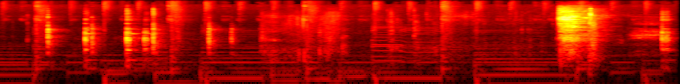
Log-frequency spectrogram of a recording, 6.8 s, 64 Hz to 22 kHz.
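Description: Steel socket wrench extension and 14mm socket rattling and clinking as they are picked up and fitted while working on a Honda Shadow VT600 motorcycle; a string of sharp, close metallic clanks and scrapes, no talk.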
